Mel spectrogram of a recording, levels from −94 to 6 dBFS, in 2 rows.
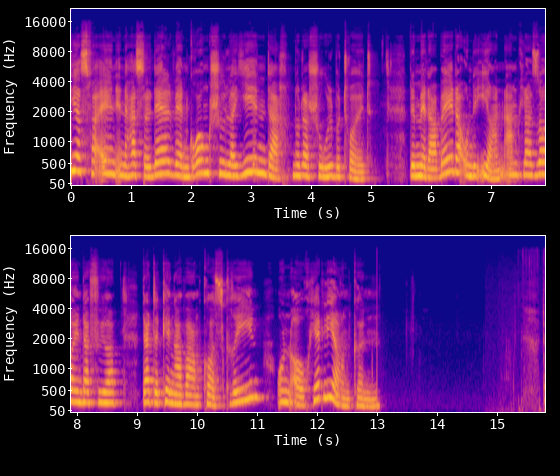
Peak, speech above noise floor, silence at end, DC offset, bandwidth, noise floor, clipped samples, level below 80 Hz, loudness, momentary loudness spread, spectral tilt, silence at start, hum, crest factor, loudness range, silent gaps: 0 dBFS; 58 dB; 0 s; under 0.1%; 12.5 kHz; -71 dBFS; under 0.1%; -62 dBFS; -14 LUFS; 6 LU; -5 dB/octave; 0 s; none; 14 dB; 5 LU; none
